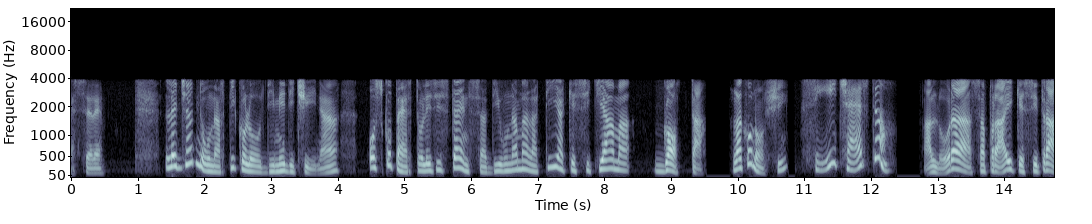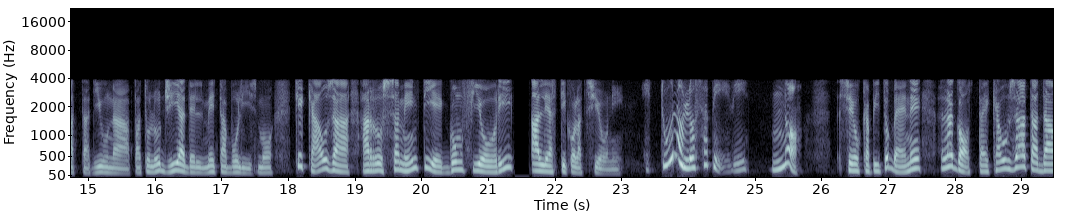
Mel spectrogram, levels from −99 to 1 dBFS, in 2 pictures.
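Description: No technical faults can be heard anywhere in this speech recording. It comes through G.711 telephone coding, with the band stopping at about 3.8 kHz and only faint coding noise riding under the level.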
